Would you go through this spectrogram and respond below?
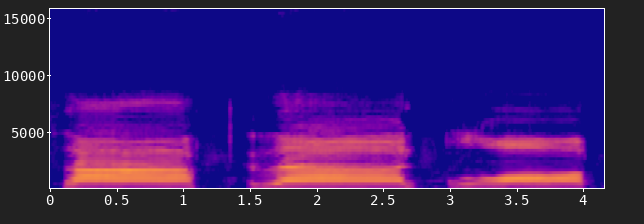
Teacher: ज़बान की नोक इससे सिर्फ थोड़ा सा मुख्तलिफ है। ज़बान की नोक जब आपके सामने वाले दांतों के किनारे पर लगे तब ये तीनों हरूफ अदा होते हैं। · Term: नर्म हर्फ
